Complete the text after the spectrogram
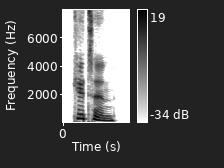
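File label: "kitten", English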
